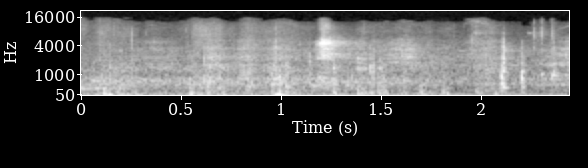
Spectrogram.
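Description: Faint, scattered knocks and scuffs from people moving about and handling camera gear, with a low thump about a second in.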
